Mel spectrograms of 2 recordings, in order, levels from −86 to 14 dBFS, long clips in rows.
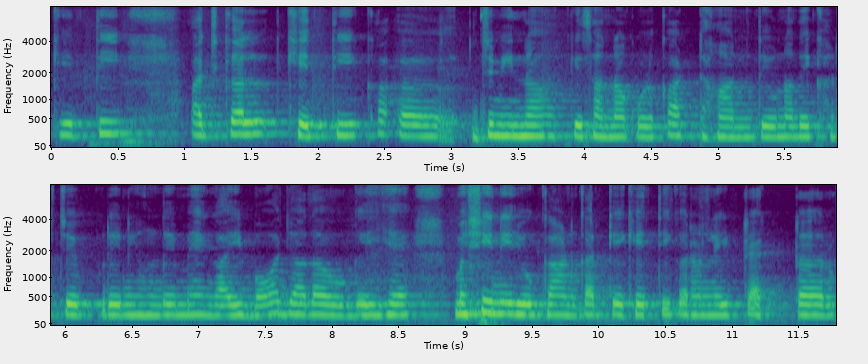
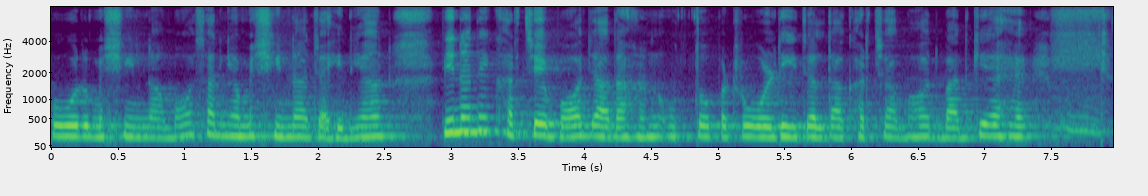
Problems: constant background noise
